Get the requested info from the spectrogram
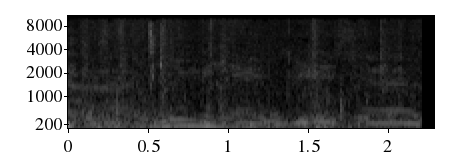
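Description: Low cooing calls that rise and fall in pitch, like a dove's or pigeon's, with a voice faintly mixed in.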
